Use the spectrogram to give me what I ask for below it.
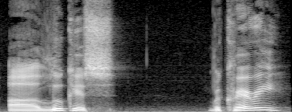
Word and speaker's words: Lukas McCrary: Lukas Mccrary?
